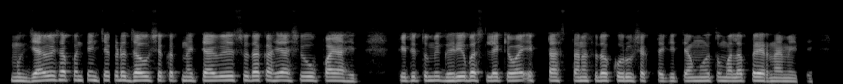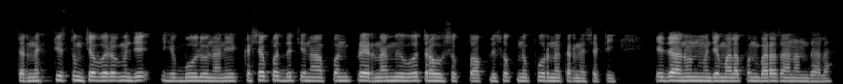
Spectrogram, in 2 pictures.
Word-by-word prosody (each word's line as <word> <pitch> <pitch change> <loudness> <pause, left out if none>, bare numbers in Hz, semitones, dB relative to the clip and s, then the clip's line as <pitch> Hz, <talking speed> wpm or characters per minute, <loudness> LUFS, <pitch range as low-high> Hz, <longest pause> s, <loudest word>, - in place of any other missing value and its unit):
मग 170 -1 0
ज्यावेळेस 185 +5 +4
आपण 200 0 +1
त्यांच्याकडं 195 0 -1
जाऊ 185 +1 +5
शकत 185 0 -3
नाही. 180 -1 -1
त्यावेळेस 190 +2 +3
सुद्धा 195 -1 +3
काही 185 -2 +1
असे 185 0 0
उपाय 180 -1 +2
आहेत, 155 -4 0 0.4
की 175 - +2
ते - - +2
तुम्ही 185 0 -1
घरी 170 +1 +3
बसल्या 175 -1 +1
किंवा 175 +1 +3
एकटा 185 -1 -1
असताना 175 0 -2
सुद्धा 175 +1 +2
करू 170 -1 +1
शकता, 165 -1 -3
की 160 +1 -5
त्यामुळं 165 +1 -1
तुम्हाला 165 -1 0
प्रेरणा 155 -3 +3
मिळते. 150 -2 -6 0.5
तर 170 - 0
नक्कीच 170 +3 -1
तुमच्याबरोबर 180 -1 +2
म्हणजे 180 +1 +1 0.2
हे 165 - -3
बोलून 170 -1 +1
आणि 160 +2 -2
कशा 175 +3 0
पद्धतीनं 180 -2 -2
आपण 165 +2 -2
प्रेरणा 170 -2 +3
मिळवत 175 +1 0
राहू 170 -2 +3
शकतो 170 -1 -5
आपली 155 +1 -4
स्वप्नं 165 0 -4
पूर्ण 170 -3 0
करण्यासाठी 150 -2 -5 0.4
हे 175 - +1
जाणून 175 -1 +4
म्हणजे 170 0 +2
मला 165 -1 +1
पण 175 -2 -2
बराच 165 +1 +1
आनंद 155 -2 -2
झाला. 145 0 -5
175 Hz, 195 wpm, -26 LUFS, 165-180 Hz, 0.5 s, जाऊ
